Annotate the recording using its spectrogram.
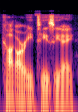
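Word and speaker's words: Karezza: The word Kurat Sa, pronounced Kretza, is from the Italian and means a caress.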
